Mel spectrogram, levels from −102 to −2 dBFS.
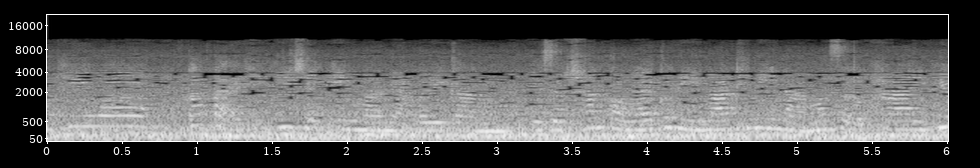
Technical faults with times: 0.00-6.01 HE-AAC compression

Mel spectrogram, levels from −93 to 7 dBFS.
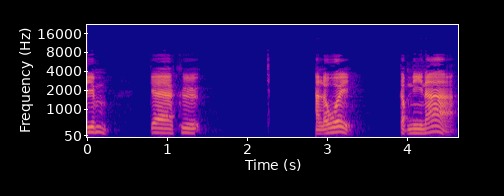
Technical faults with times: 2.27-2.87 digital broadcast dropout

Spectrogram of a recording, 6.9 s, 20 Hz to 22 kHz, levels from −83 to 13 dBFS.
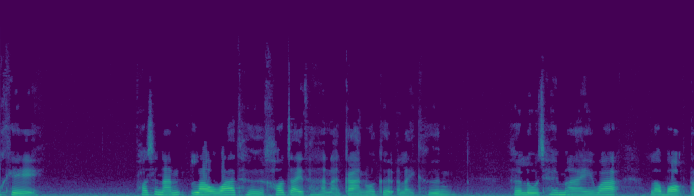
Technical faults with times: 2.00-2.25 hard clipping

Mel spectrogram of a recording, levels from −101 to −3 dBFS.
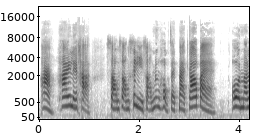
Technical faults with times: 0.78-2.33 call bitrate drop

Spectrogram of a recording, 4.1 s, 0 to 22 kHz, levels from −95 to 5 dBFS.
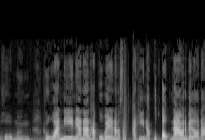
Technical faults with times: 2.43-2.70 intermittent contact
3.67-3.71 chunks out of order

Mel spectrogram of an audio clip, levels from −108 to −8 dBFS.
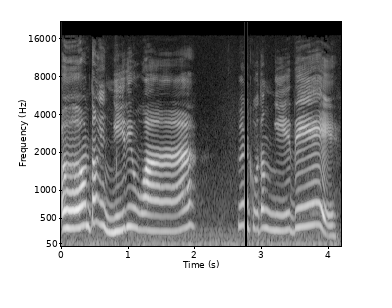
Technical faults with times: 2.74-2.81 Bluetooth dropout

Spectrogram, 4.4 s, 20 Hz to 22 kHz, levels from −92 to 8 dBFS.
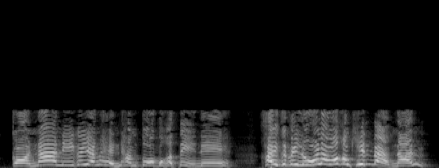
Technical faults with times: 0.00-4.40 MP3 compression

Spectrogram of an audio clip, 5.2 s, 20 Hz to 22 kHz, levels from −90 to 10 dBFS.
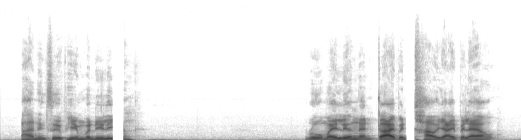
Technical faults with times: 1.11-1.24 Bluetooth dropout
4.05-4.15 Bluetooth dropout

